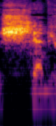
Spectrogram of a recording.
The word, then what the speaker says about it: schedule: in a wood chipper I'm so glad you said schedle schedle that's how they say it that's when you know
